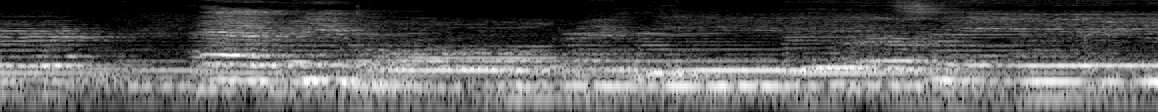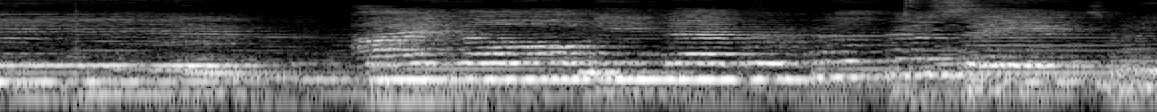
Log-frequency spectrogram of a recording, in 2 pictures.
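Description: A small group of young girls singing a children's gospel song together into microphones, with instrumental accompaniment; they sing the line 'Jesus sticks closer than a brother; every moment He is near', drawing breath between phrases.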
